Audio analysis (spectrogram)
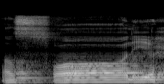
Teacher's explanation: സ്വാദ് ഇസ്തിഅലാഇൻ്റെ ഹർഫാണ്, തടിപ്പിച്ച് തഫ്ഖീമോടെ ഉച്ചരിക്കണം. അതിൻ്റെ ദീർഘാക്ഷരമായ അലിഫിലും തഫ്ഖീം ഉണ്ടാവണം.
